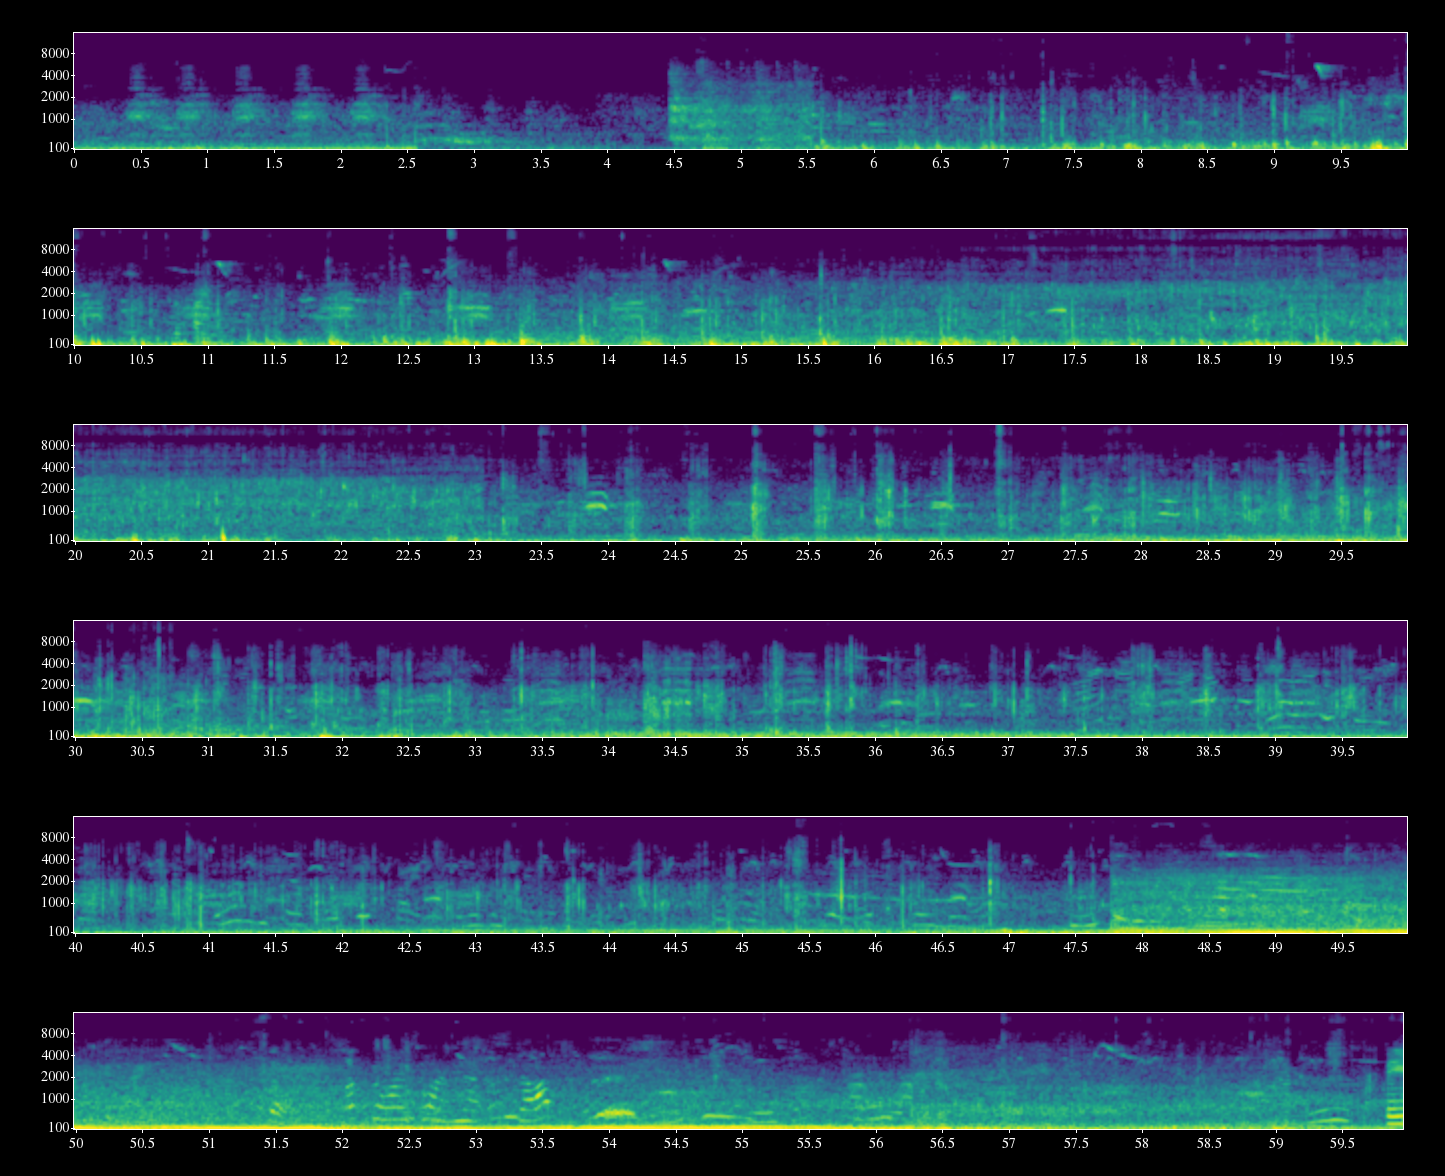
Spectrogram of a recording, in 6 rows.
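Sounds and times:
footsteps on wooden boardwalk: 5.6 - 19.9, 23.0 - 47.8.

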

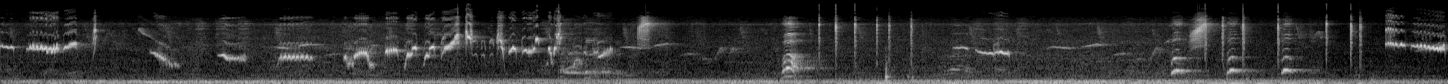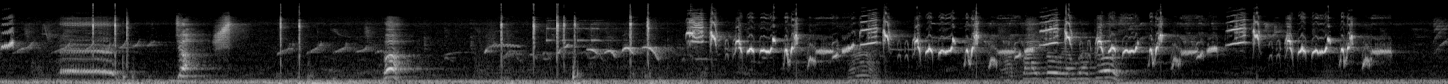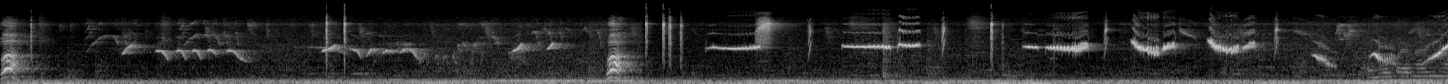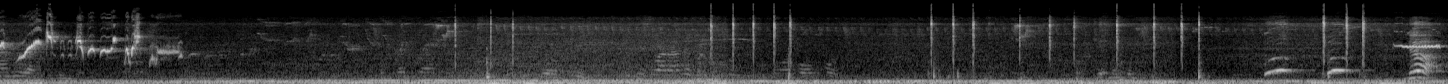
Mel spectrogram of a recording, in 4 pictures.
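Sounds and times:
steady low rumble: 0.0 - 57.9
bird singing whistled phrases: 9.4 - 29.0, 32.1 - 33.3, 35.6 - 36.8, 37.4 - 45.4, 54.9 - 57.9.

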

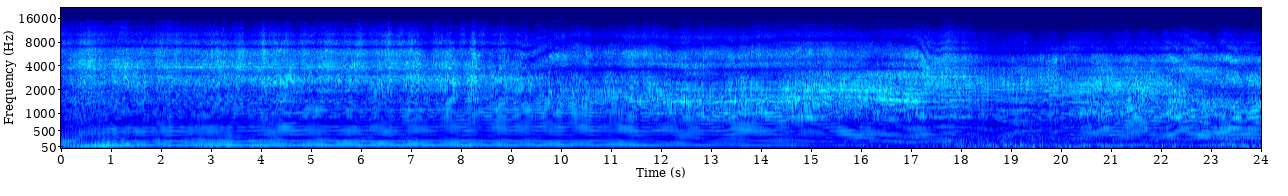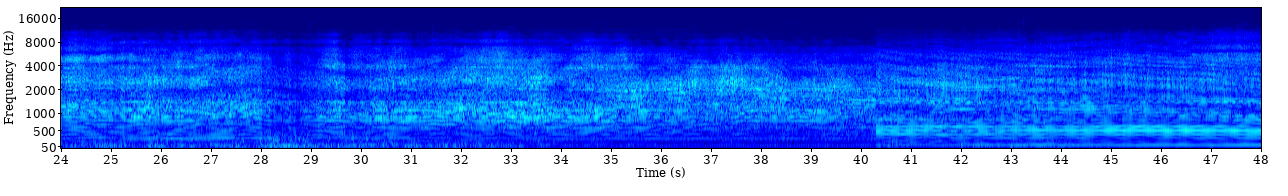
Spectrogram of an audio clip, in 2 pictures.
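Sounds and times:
paramotor engine drone: 0.0 - 48.0.

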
